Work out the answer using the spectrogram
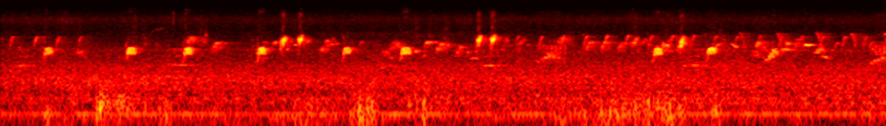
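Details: Decoy red-whiskered bulbul in a trap duel, duel song: steady stream of crisp chirps and short warbled phrases, repeated roughly twice a second with small breaks, above a constant low electrical hum.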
